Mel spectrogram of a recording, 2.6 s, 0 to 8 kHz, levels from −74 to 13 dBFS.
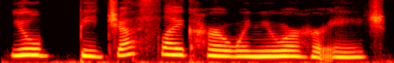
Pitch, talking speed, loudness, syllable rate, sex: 240 Hz, 230 wpm, -14 LUFS, 4.8 syllables/s, female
